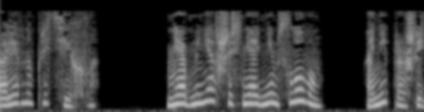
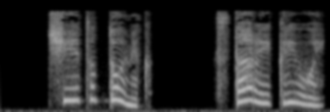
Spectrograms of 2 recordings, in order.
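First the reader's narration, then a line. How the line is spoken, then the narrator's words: Timid question. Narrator (Russian): робко спросила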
